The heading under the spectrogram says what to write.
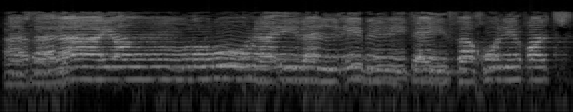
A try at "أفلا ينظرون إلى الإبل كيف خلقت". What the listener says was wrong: مو الإبل، الإيبي، الباء مكسورة. أفلا ينظرون إلى الإبل كيف خلقت.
